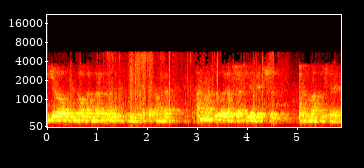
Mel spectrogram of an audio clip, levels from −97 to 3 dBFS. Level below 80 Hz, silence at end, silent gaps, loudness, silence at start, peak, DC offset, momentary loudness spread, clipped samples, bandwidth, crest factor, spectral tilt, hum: -60 dBFS; 0 s; none; -20 LUFS; 0 s; -4 dBFS; under 0.1%; 11 LU; under 0.1%; 6 kHz; 16 dB; -4 dB/octave; none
